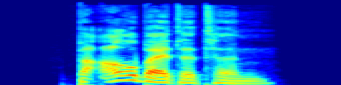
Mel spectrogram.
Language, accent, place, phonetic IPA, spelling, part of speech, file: German, Germany, Berlin, [bəˈʔaʁbaɪ̯tətn̩], bearbeiteten, adjective / verb, De-bearbeiteten.ogg
- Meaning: inflection of bearbeiten: 1. first/third-person plural preterite 2. first/third-person plural subjunctive II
